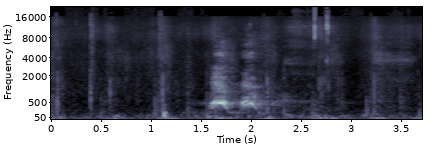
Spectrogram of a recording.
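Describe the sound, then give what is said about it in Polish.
A mongrel dog behind a fence barks twice in quick succession in warm weather, two sharp, fairly loud woofs close together, with faint background noise and no one speaking. “Będzie się darł przeokrutnie, niestety.”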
